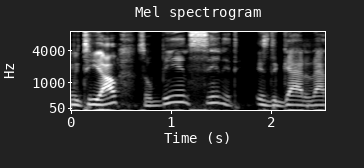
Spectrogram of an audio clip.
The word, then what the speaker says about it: Sinnott: I'm going to go Ben Sinnott.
